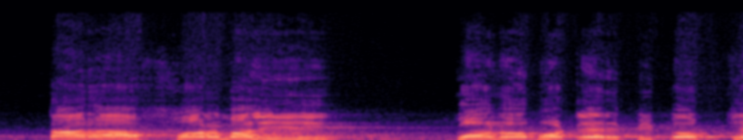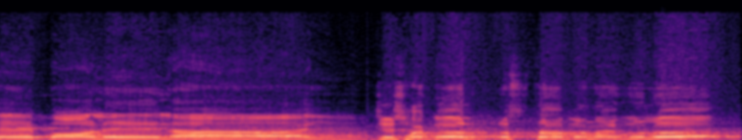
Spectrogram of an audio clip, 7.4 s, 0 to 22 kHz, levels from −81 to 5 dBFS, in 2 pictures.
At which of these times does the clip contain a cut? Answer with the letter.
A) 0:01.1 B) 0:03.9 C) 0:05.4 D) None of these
C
